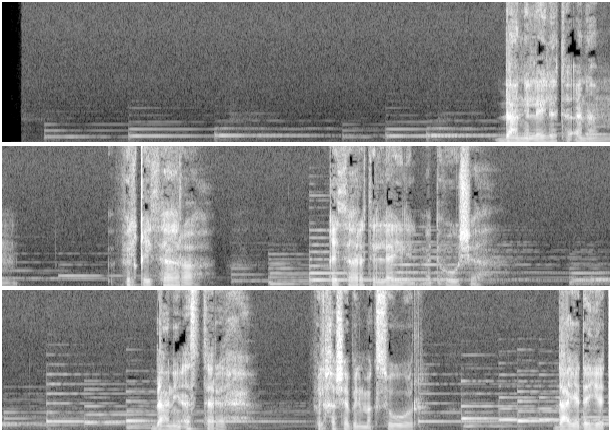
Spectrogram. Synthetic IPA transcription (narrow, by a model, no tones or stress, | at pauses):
d̪aʕnilːajlaʔanam | filqiθɑːɾˤɑ | qiθɑːɾˤɑlːajlɪlmad̪huːʃa | d̪aʕniʔast̪ɑɾˤɪħ | filxaʃabɪlmaksuːɾ | d̪aʕjad̪ɪjːa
